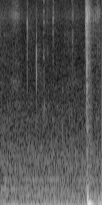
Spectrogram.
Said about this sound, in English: I just scrolled up here and I typed in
